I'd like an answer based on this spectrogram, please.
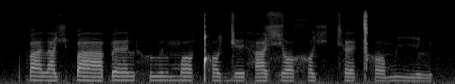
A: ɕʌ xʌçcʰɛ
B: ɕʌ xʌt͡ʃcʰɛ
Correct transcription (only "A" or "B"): A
